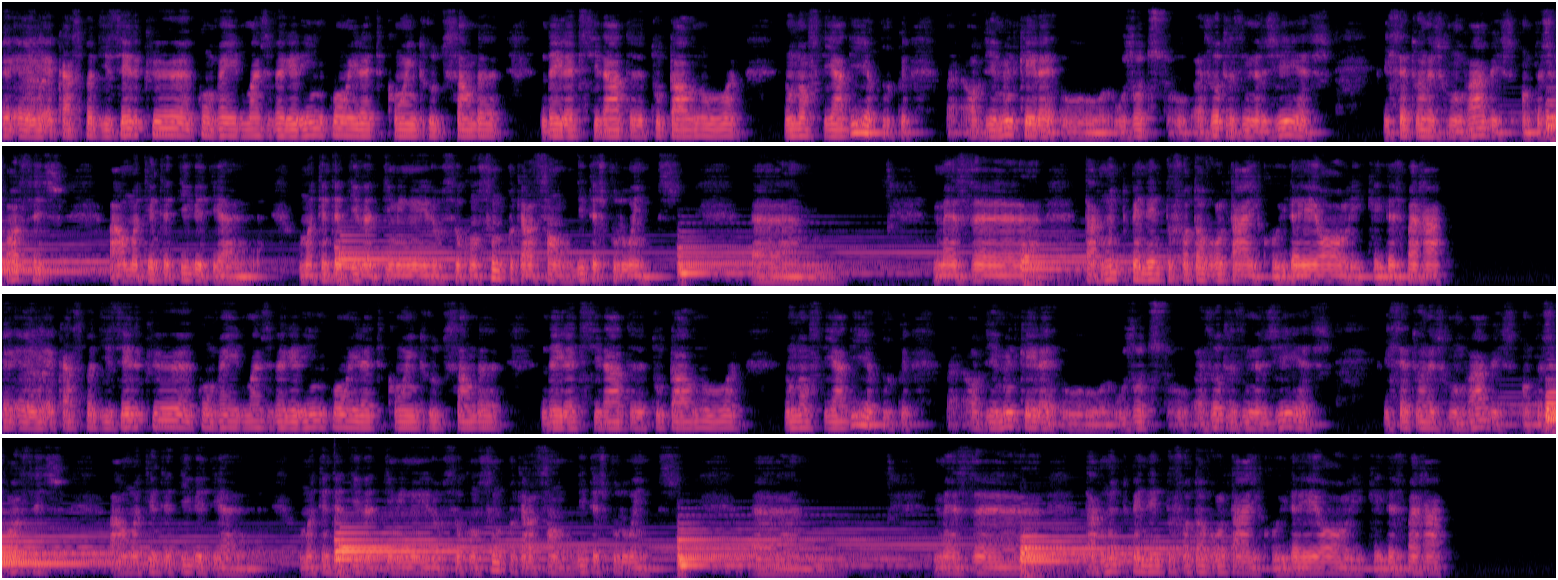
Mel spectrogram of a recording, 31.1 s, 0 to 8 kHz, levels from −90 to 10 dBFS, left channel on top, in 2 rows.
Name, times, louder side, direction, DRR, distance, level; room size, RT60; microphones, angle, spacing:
voice 1, 0.0-23.9 24.4-29.9, left 4 dB, 80° left, 0.4 m, -33 dB
sound 1, 15.1-18.5 18.9-21.8 22.1-28.0, right 5 dB, 85° right, 0.4 m, -32 dB
2.3 x 2.2 x 2.9 m
head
